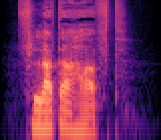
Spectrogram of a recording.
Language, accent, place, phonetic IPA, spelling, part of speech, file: German, Germany, Berlin, [ˈflatɐhaft], flatterhaft, adjective, De-flatterhaft.ogg
- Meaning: 1. flighty, scatterbrained 2. fickle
